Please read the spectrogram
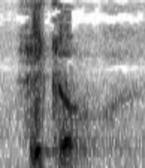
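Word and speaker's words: heko (ἥκω): And the verb, heko, H-E-K, long O, heko.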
